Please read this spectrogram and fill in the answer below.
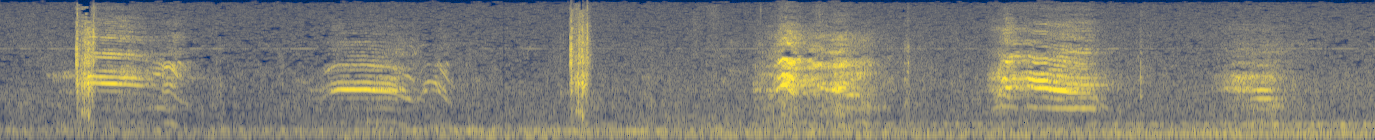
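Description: Warthog squealing in distress while a leopard holds it by the neck: five short, high-pitched squeals, each falling in pitch, spaced about one and a half to two seconds apart. A single sharp click comes between the second and third squeal.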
